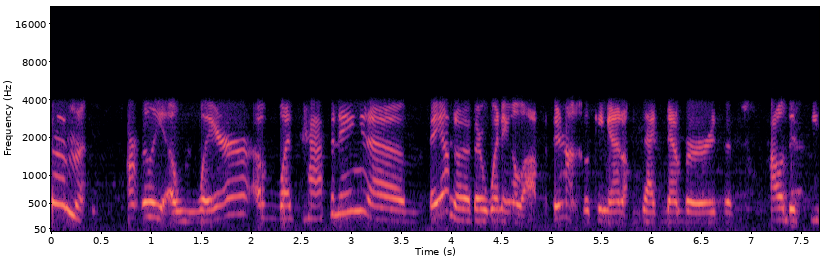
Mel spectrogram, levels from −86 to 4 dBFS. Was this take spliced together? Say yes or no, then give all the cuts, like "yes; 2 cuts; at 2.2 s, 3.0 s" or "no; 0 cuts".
yes; 3 cuts; at 4.0 s, 5.3 s, 5.8 s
